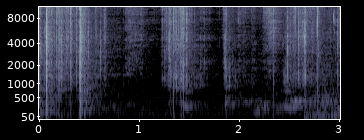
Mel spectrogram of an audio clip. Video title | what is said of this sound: Roggenmischbrötchen selbst machen, Übernacht mit wenig Hefe #141 | look fantastic , listen to how crispy they are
